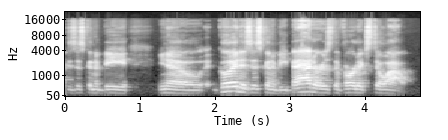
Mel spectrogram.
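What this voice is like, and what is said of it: Strong Pittsburgh Yinzer accent. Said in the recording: “The Yinzer like uh, accent ... That was that was the strongest yeah. accent of the two of you ... the strong accent”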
